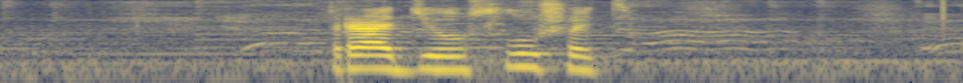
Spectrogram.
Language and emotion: Russian, neutral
